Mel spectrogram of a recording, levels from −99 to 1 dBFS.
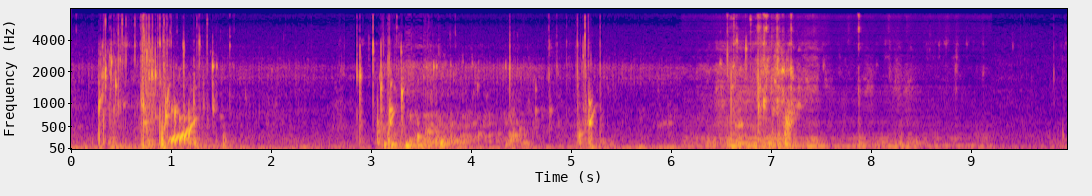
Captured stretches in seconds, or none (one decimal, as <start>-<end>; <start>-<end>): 0.0-6.1; 9.2-10.0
